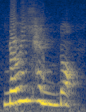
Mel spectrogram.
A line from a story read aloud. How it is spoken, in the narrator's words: she snapped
